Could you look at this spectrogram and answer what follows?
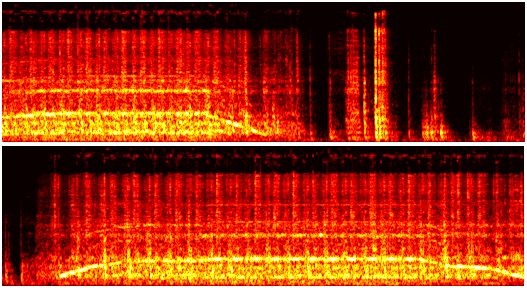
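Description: A sewing machine runs steadily stitching fabric for a sew-together bag, humming at an even pace, pausing with a few clicks and handling sounds, then starting up again and running continuously.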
